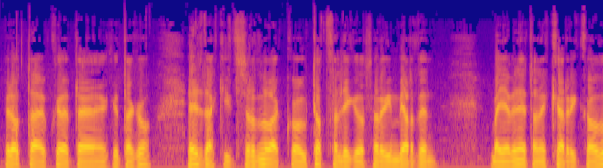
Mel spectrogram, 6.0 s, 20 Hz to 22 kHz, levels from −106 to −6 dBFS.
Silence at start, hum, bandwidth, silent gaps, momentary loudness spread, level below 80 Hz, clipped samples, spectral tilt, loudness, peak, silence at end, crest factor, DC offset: 0.05 s; none; 16 kHz; none; 6 LU; -54 dBFS; under 0.1%; -7 dB/octave; -20 LUFS; -4 dBFS; 0 s; 16 dB; 0.9%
